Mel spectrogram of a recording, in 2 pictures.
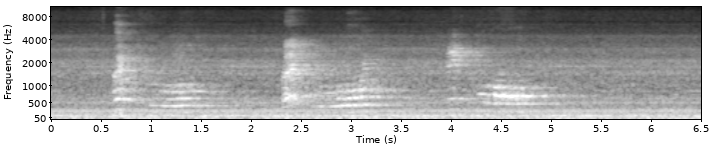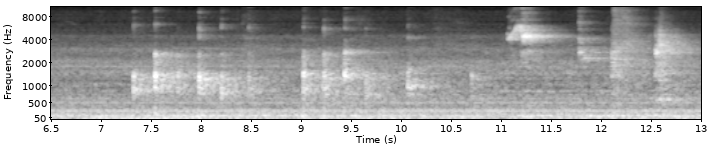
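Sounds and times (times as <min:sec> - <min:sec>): parrot sharp clicks: 0:07.4 - 0:12.8.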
